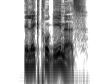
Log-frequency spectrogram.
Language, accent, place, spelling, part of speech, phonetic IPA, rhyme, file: German, Germany, Berlin, elektrogenes, adjective, [elɛktʁoˈɡeːnəs], -eːnəs, De-elektrogenes.ogg
- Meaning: strong/mixed nominative/accusative neuter singular of elektrogen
